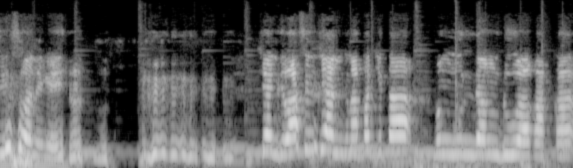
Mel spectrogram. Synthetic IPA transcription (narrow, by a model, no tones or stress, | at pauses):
isanikaja | t͡ʃiand͡ʒəlasɪnt͡ʃiankənapak̬it̪aməŋundaŋduakaka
